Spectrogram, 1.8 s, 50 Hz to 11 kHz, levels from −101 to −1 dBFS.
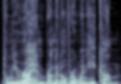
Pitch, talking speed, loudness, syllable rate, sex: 125 Hz, 260 wpm, -19 LUFS, 5.6 syllables/s, male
